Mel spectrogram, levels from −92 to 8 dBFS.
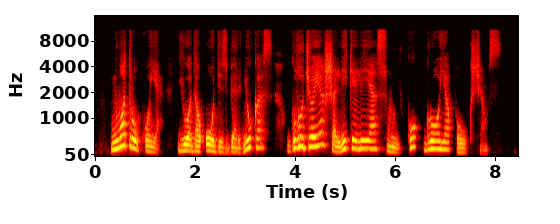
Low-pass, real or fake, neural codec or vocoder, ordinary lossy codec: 10.8 kHz; fake; codec, 24 kHz, 0.9 kbps, DualCodec; AAC, 64 kbps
